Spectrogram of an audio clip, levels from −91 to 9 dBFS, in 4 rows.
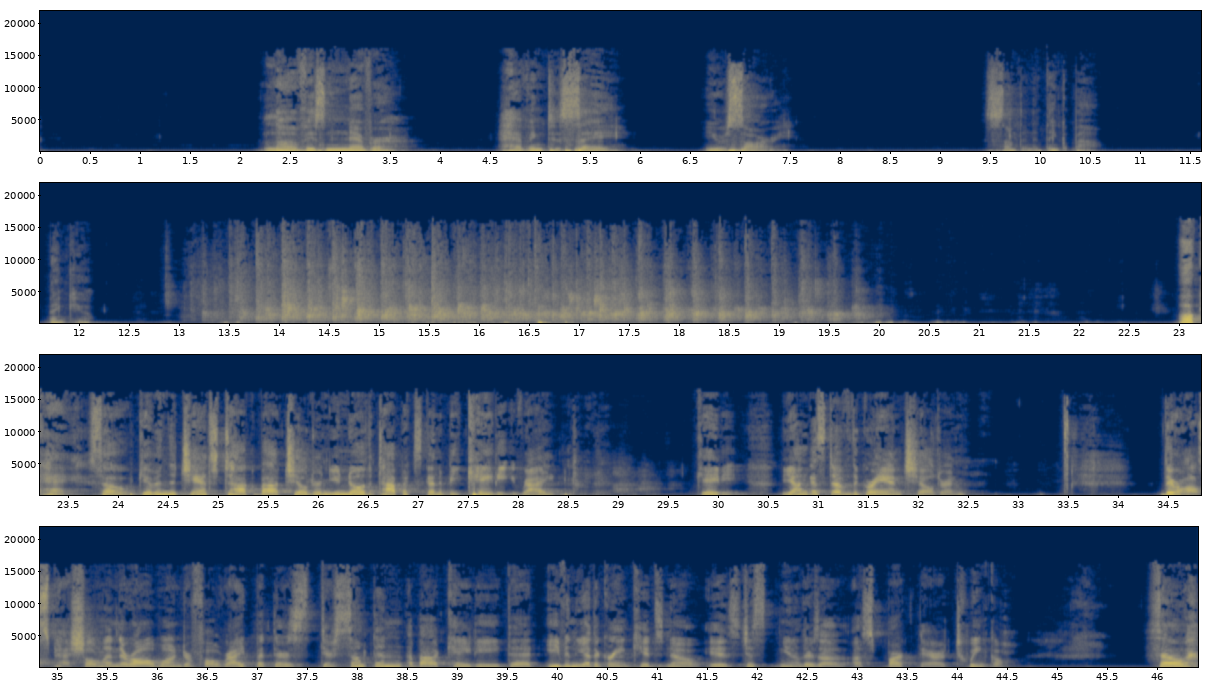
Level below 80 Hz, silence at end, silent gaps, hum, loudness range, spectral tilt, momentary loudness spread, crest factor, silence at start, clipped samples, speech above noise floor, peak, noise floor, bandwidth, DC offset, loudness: -38 dBFS; 0 s; none; 60 Hz at -50 dBFS; 16 LU; -4 dB/octave; 18 LU; 24 dB; 2.2 s; under 0.1%; 44 dB; 0 dBFS; -66 dBFS; 16.5 kHz; under 0.1%; -23 LUFS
